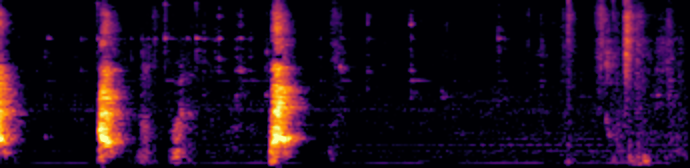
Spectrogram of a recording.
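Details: Newfoundland barking while playing with a cocker spaniel: three loud, harsh barks in the first three seconds, a few softer yips between them, then quieter scuffling and shuffling sounds.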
